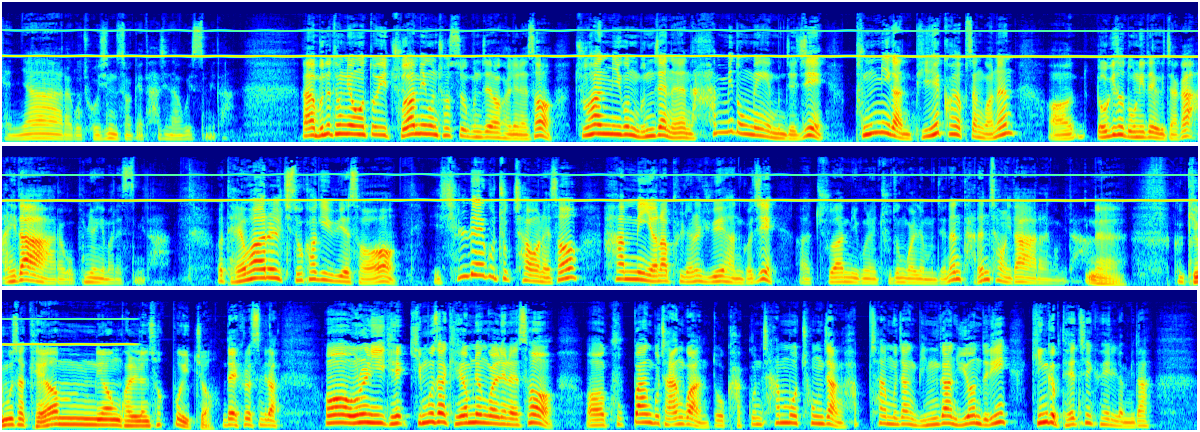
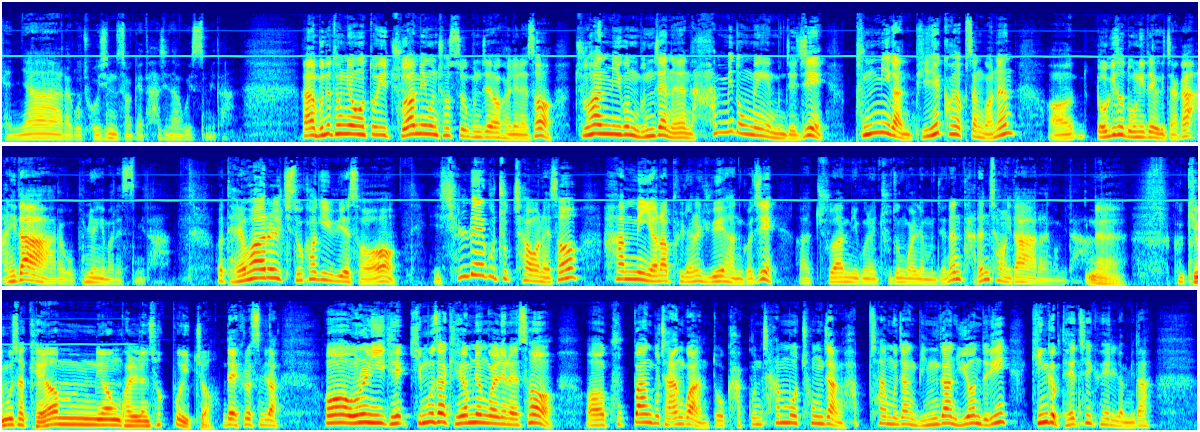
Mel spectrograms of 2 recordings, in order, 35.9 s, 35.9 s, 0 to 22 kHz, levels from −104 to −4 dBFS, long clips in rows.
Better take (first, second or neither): second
